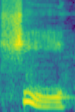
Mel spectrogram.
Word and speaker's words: shi: In fact, there's an entire Chinese poem called Lion-Eating Poet in the Stone Den, composed of 92 characters, all of which are pronounced she, just with different tones.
